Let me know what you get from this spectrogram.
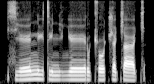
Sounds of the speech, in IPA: sʲ eː n i t i nʲ e ʎ eː ɾ u cʰ o t͡ʃ æ c æː c

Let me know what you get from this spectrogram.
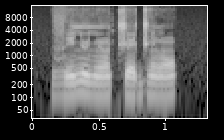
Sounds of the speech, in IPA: v i lʲ u lʲ õ t͡ʃ e d͡ʒ ĩ l õ

